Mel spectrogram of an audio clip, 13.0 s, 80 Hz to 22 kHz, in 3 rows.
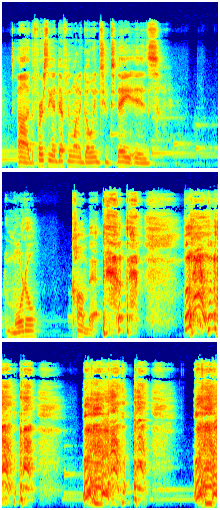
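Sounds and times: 
speech: 0.3s - 3.2s, 4.4s - 5.1s, 5.7s - 7.0s, 8.0s - 9.2s, 10.4s - 11.4s
man coughing in harsh bursts: 6.3s - 7.2s, 8.0s - 9.4s, 10.3s - 11.7s, 12.5s - 12.9s
man clearing throat hoarsely: 6.4s - 7.2s, 8.0s - 9.4s, 10.3s - 11.6s, 12.5s - 12.9s
wheezy breathing: 7.2s - 8.0s, 9.3s - 9.9s, 11.6s - 12.2s.

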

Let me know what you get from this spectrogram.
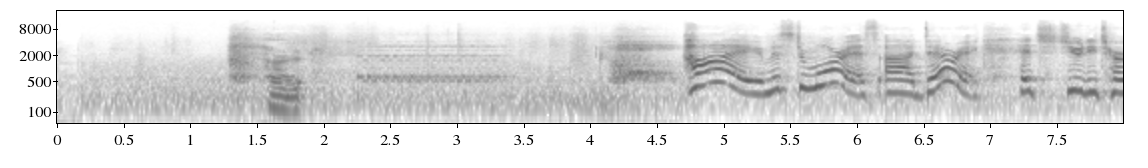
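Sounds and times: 
speech: 1.6s - 2.1s, 5.1s - 7.9s
telephone ringing with electronic trill: 2.2s - 3.6s.

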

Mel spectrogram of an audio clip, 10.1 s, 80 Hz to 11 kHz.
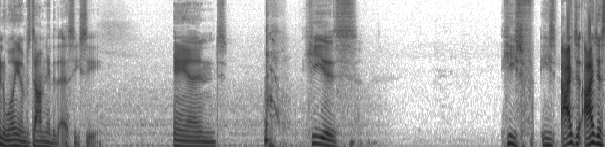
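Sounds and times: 
speech: 0.0s - 1.8s, 2.9s - 3.8s, 4.4s - 6.0s, 8.4s - 10.0s
man sneezing: 4.4s - 4.9s.

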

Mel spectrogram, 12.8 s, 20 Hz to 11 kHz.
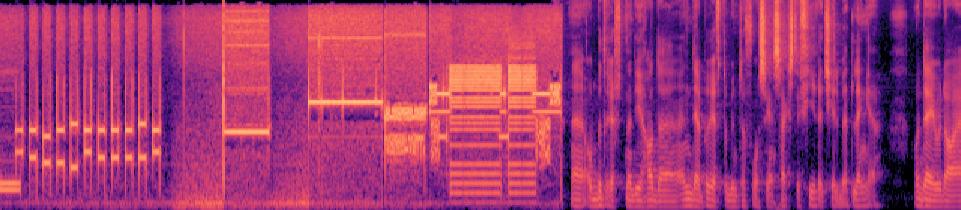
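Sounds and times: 
dial-up modem dialing tones: 0.0s - 2.2s, 3.0s - 7.5s
speech: 7.9s - 12.8s.

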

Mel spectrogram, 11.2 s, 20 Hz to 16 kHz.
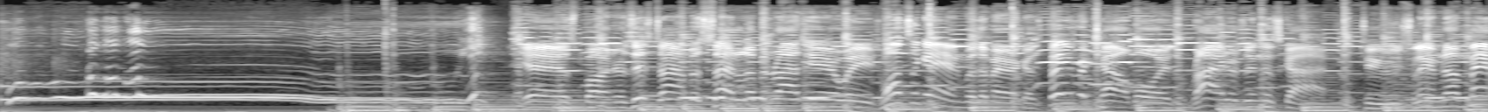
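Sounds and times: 
wolf-like howl in a cowboy song: 0.1s - 3.2s
speech: 4.5s - 11.1s.

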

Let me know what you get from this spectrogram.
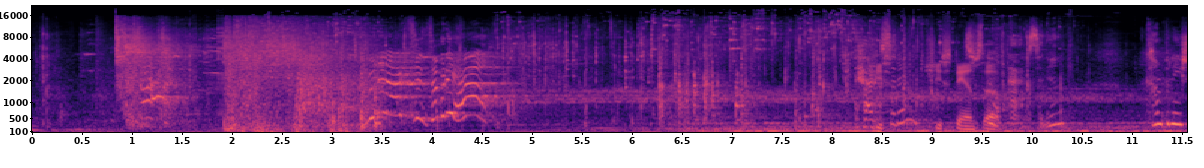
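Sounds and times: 
glass case shattering from a woman falling from a ladder: 0.8s - 9.8s
speech: 8.5s - 10.5s, 11.2s - 11.5s.

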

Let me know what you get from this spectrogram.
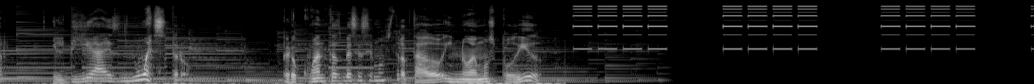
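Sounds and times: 
speech: 0.0s - 2.1s, 2.8s - 5.6s
alarm clock ringing with bright electronic beeps: 5.8s - 8.2s, 8.8s - 10.3s.

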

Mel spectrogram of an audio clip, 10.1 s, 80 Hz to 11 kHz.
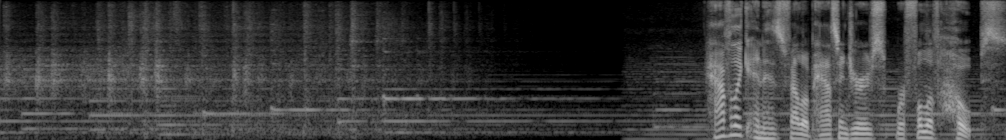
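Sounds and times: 
passenger train wheels clicking over rail joints: 0.0s - 5.1s
speech: 7.2s - 10.0s.

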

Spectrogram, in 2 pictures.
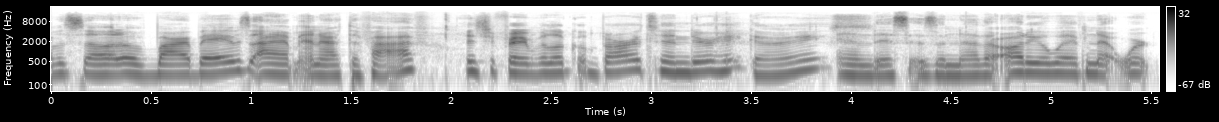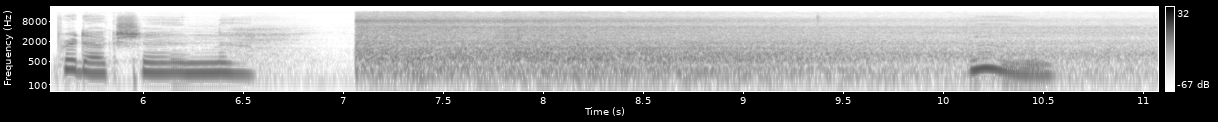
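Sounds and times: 
speech: 0.0s - 6.7s, 10.1s - 10.6s
ocean surf: 7.1s - 11.0s.

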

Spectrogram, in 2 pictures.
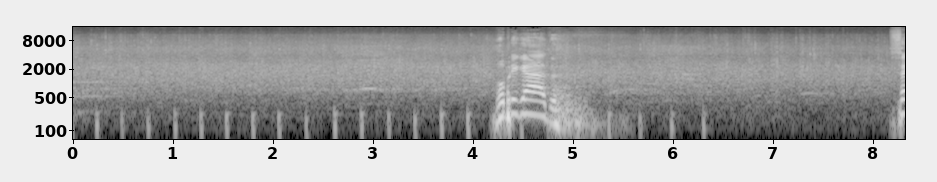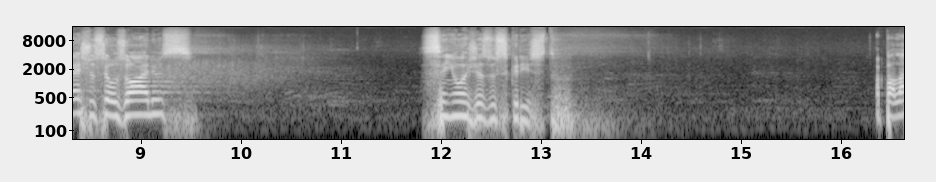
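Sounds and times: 
large audience applauding: 0.0s - 10.6s
speech: 4.2s - 5.2s, 8.2s - 9.6s, 12.0s - 13.4s.

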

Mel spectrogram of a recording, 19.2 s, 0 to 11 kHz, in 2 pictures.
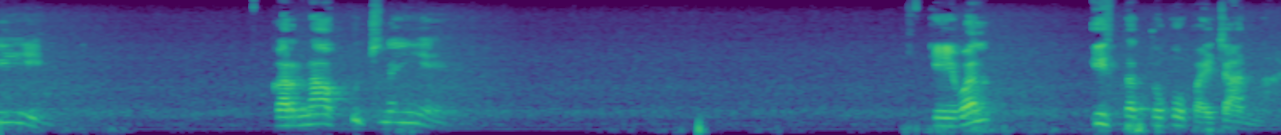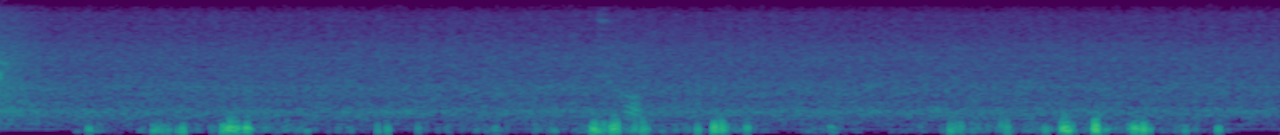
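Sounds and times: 
air conditioner and fan whoosh: 0.0s - 19.2s
speech: 2.1s - 3.4s, 7.0s - 7.5s, 8.2s - 9.5s
soft low thumps: 10.2s - 11.7s, 14.0s - 15.3s, 16.7s - 18.8s.

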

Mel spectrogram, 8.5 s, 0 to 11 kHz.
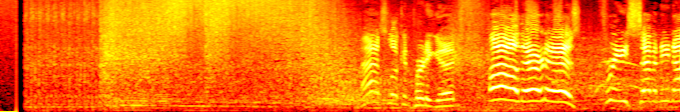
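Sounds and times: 
funny car engine roaring on a drag racing run: 0.0s - 6.6s
speech: 4.7s - 8.4s.

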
